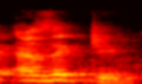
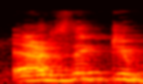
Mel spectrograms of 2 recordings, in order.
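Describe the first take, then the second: First: অ্যাডজেক্টিভ with the d dropped, "a-jektiv"; correct "adjective". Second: First অ্যাডজেক্টিভ with a sounded d, "ad-jektiv"; common "adjective" reading. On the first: Teacher showing the corrected adjective, pronounced "a-jektiv". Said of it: "ওর উচ্চারণ হবে". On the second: Teacher showing how we usually say adjective, "ad-jektiv". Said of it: "আমরা যখন অ্যাডজেক্টিভ বলি". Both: Shown as a demonstration.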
